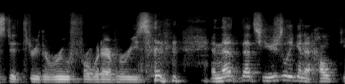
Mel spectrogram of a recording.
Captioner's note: giggles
